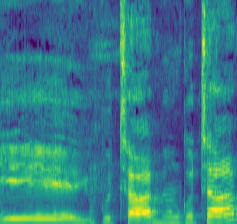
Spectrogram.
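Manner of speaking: fake Czech accent, high, slow, stretched yeah. Imagining running a souvenir shop and greeting a customer, in a put-on accent. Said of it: "Why are you putting an accent".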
